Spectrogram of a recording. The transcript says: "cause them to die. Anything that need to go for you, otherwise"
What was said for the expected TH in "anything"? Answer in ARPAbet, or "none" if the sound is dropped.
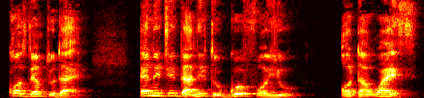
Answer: T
